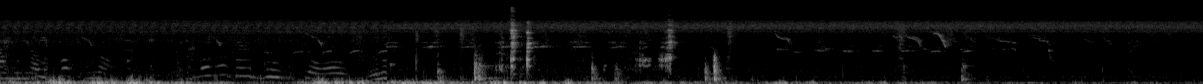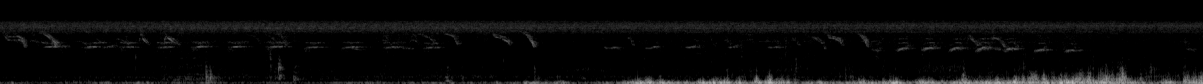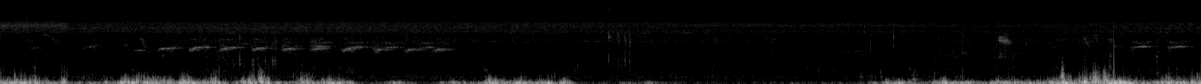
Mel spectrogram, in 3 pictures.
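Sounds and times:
small birds chirping: 0.0 - 36.0
plates clinking on table: 5.0 - 5.4.

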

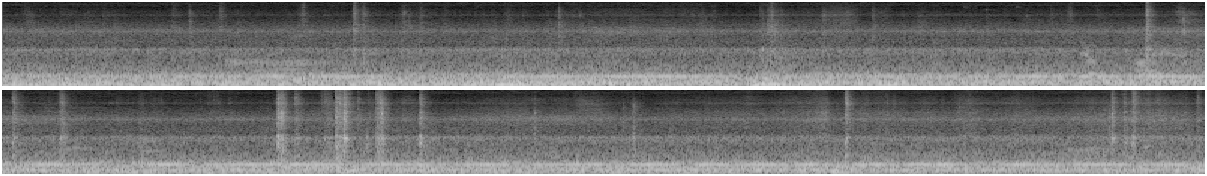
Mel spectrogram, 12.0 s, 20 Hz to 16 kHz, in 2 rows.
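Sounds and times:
jet engine and airflow rumble: 0.0 - 12.0
light clicks in cabin: 0.9 - 3.0, 5.4 - 9.4, 10.0 - 10.8, 11.4 - 12.0.

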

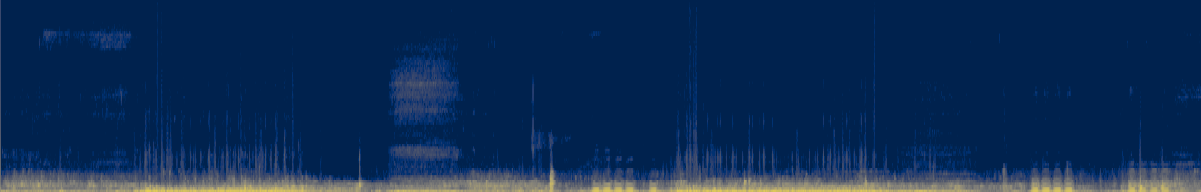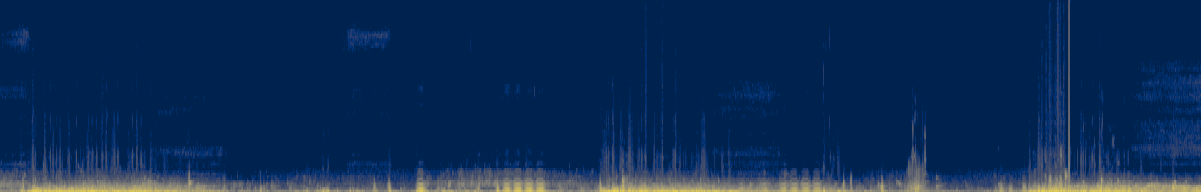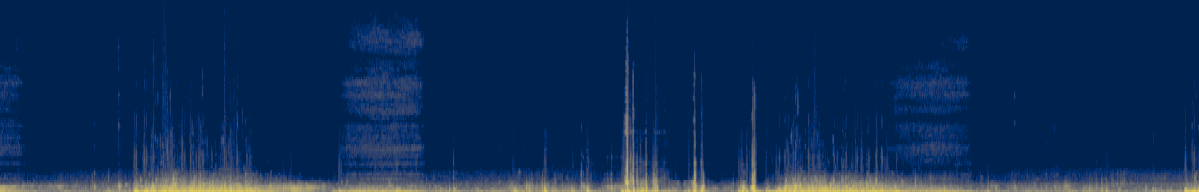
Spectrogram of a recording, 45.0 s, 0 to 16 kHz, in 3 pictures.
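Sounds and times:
rush of exhaled bubbles: 0.0 - 19.0, 20.3 - 26.8, 27.4 - 45.0
regulator honking inhale: 34.3 - 35.4.

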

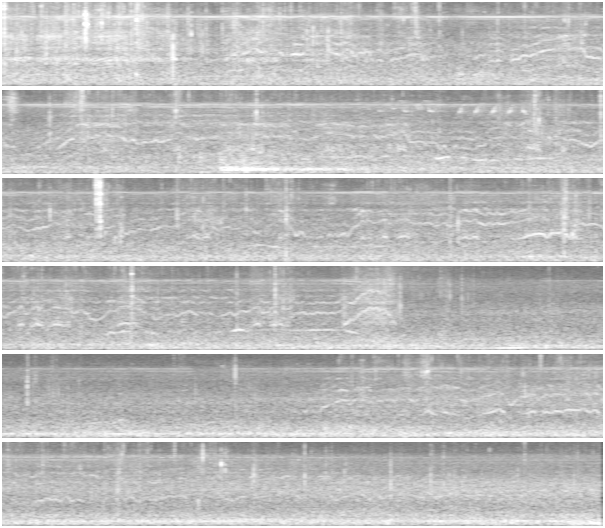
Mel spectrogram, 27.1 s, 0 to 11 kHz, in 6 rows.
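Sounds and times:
electric motor whining: 0.0 - 16.6, 20.0 - 25.2
short loud low sound: 6.2 - 7.9.

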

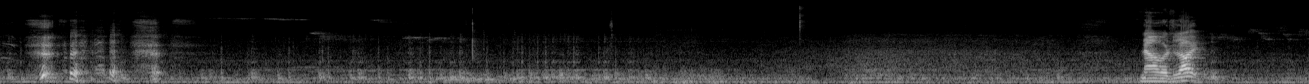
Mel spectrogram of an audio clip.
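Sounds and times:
sharp clicks: 0.0 - 8.2
mobility scooter motor hum: 0.0 - 13.0
scooter rattling over ground: 0.0 - 13.0.

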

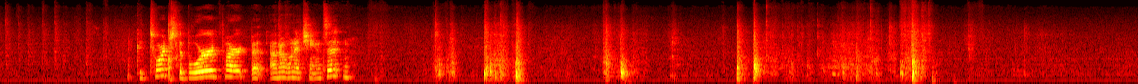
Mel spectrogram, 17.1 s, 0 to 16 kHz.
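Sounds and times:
board knocking and clunking: 6.5 - 8.0, 9.0 - 9.6, 11.0 - 14.1.

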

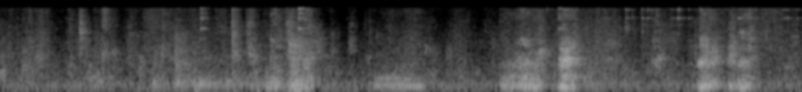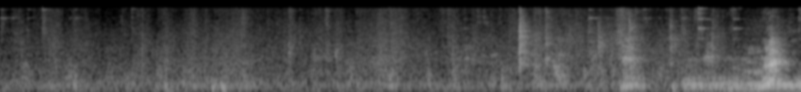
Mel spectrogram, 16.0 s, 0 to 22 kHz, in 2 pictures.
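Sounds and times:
puppies growling and yipping: 14.2 - 16.0.

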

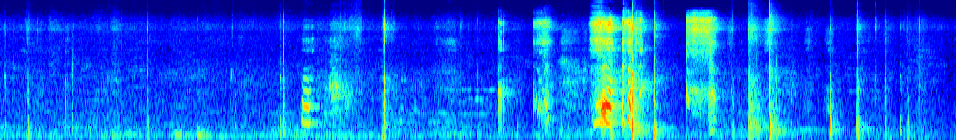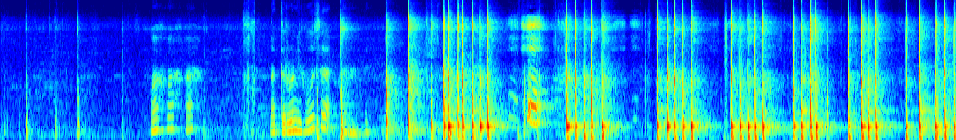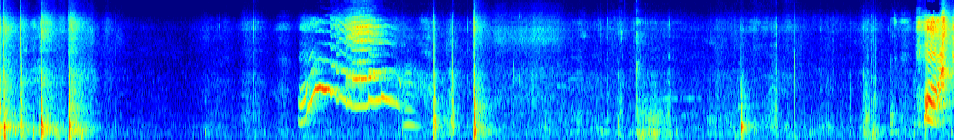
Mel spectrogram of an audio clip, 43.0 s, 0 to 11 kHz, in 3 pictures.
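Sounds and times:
small hands tapping on wood: 20.1 - 22.0, 22.8 - 30.0
baby slapping wooden tabletop: 20.1 - 30.1
baby laughing: 22.0 - 22.7, 42.4 - 42.9.

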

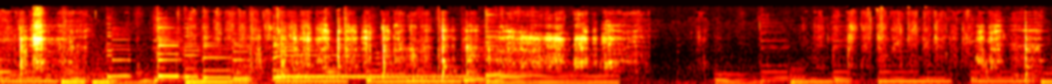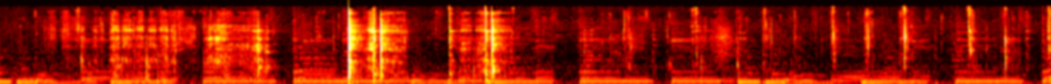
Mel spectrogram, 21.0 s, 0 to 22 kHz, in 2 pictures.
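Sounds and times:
knife sawing through steak: 1.8 - 6.5, 8.1 - 10.4, 11.1 - 13.2.

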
